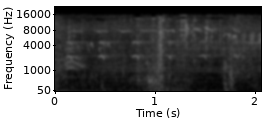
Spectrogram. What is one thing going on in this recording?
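Horse hooves thud on grass.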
